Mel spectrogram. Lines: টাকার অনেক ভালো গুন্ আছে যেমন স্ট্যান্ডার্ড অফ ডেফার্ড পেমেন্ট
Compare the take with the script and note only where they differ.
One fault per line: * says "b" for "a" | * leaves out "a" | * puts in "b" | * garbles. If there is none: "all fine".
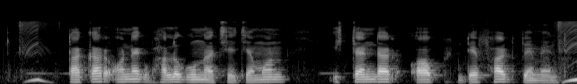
all fine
